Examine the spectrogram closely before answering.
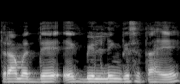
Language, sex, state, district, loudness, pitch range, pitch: Marathi, male, Maharashtra, Pune, -15 LUFS, 130-135 Hz, 130 Hz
